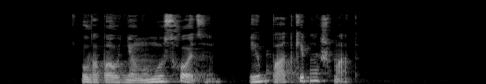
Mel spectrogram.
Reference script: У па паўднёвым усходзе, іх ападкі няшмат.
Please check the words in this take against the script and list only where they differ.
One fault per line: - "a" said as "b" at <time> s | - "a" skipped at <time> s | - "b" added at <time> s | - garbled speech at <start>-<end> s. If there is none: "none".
none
